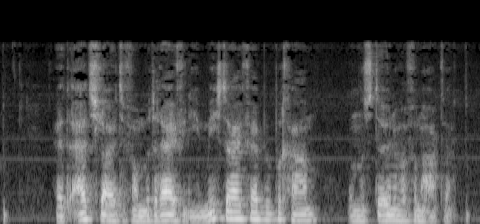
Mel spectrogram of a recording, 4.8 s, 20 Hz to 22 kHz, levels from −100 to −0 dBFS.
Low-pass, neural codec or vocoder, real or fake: 9.9 kHz; none; real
